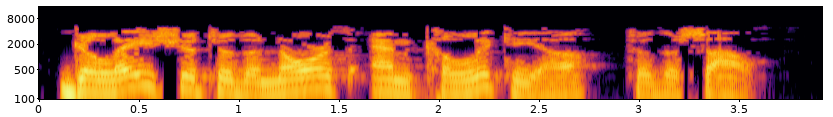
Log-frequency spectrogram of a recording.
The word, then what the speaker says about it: Cilicia: It's Cilicia with a hard K, a sound. The C is hard, and if you look it up in the Greek, it is spelled with a kappa, with a K.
